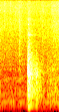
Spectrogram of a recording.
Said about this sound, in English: You hear that sizzling, which is a good sign.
